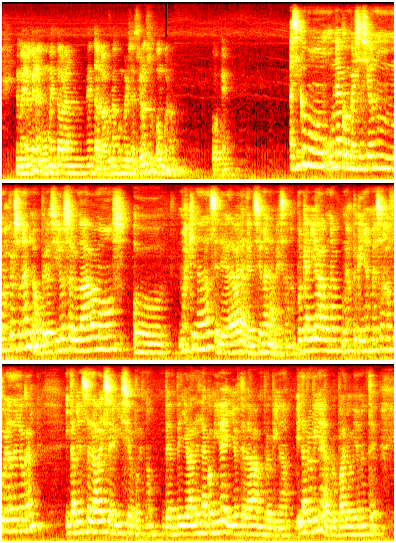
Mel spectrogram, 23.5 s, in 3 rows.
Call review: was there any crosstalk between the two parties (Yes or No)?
No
